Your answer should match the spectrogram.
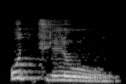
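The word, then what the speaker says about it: اُتْلُ: Kenapa pada kalimat ini kita membacanya dengan hamzah wasol berbunyi o? Karena di sini hamzah wasol tidak satu paket dengan lam, kemudian huruf ketiganya adalah dhammah, maka dibaca utlu.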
